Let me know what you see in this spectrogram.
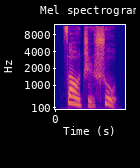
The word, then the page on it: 造纸术: zào zhǐ shù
